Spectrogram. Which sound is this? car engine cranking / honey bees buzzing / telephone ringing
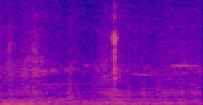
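honey bees buzzing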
